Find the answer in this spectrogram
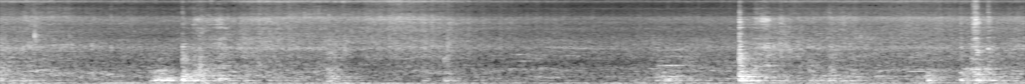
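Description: Chicken pieces and ginger-garlic paste sizzling steadily in hot oil in a karahi while a steel slotted spatula stirs them, knocking against the pan a few times.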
